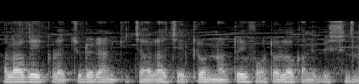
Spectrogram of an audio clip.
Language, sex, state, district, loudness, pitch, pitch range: Telugu, male, Andhra Pradesh, Sri Satya Sai, -17 LUFS, 110 Hz, 110-115 Hz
